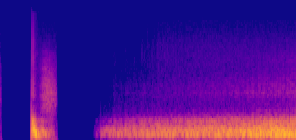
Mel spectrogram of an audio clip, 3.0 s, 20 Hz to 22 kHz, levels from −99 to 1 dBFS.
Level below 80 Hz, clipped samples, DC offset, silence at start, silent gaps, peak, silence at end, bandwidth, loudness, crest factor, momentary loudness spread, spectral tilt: -64 dBFS; under 0.1%; under 0.1%; 0.3 s; 0.58-0.93 s; -10 dBFS; 0 s; 5.4 kHz; -29 LUFS; 20 dB; 19 LU; -11 dB/octave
